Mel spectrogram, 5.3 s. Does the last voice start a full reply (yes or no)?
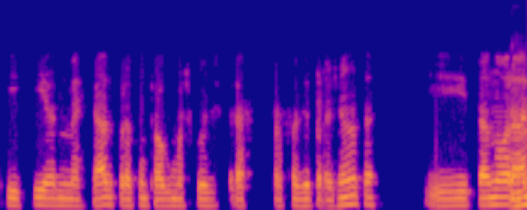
no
